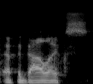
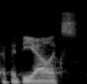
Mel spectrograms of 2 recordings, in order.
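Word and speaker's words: Epidiolex: approved cbd medicine it's called epidolics i always mispronounce it epidealics which is basically pure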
